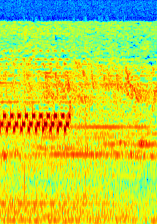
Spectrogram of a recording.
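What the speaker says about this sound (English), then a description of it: "Looks like a phone." A telephone rings in Everybody's Gone to the Rapture, a single steady electronic ringing burst that stops abruptly, with quiet ambient game sound continuing afterward.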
